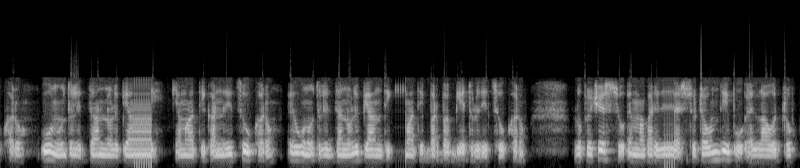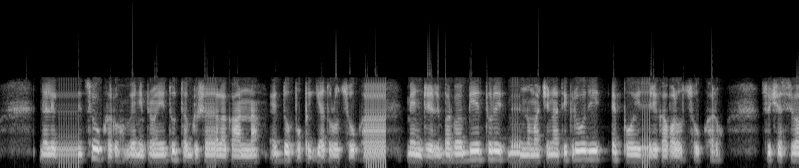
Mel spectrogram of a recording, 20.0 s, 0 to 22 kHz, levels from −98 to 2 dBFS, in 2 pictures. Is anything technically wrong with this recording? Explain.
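Yes, there's a clear case of packet loss with the last packet repeated, in eight short bursts at 1.68, 4.95, 8.31, 10.74, 12.6, 14.58, 16.41 and 18.03 s, lasting 90 to 240 ms. The receiver kept replaying its last chunk until fresh audio arrived, so each gap turns into a robotic stutter buzzing around 33 Hz, which fits 30 ms packets. Landmarks: one ends just before "zuccaru veni prima di", and another sits between "mentri li barbabietuli" and "macinati crudi e poi". The G.711 telephone band underneath sounds as it should.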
